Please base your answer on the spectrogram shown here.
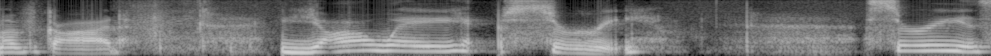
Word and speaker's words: Tsuri: Suri is spelled T S U R I, Yahweh Siri, and it means the Lord is my rock.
